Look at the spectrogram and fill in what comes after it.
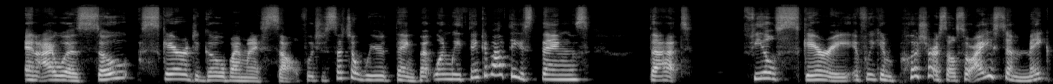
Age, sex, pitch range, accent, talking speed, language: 40-59, female, 190-255 Hz, American, 200 wpm, English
